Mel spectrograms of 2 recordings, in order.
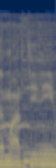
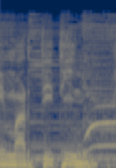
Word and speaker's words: Martini: Și pronunță, în loc de Martini, Martitini.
